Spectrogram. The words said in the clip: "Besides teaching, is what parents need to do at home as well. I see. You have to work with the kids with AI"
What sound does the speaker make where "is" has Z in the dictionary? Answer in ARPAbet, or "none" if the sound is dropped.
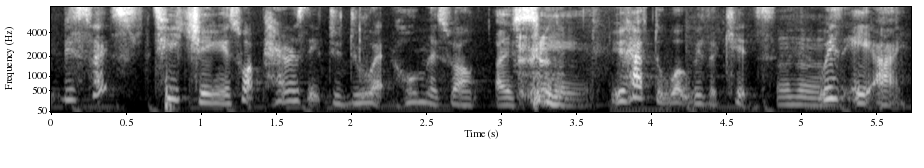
S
